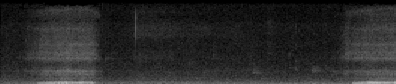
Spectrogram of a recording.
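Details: A female Corgi asleep and tired after a big day at the dog park: two loud, low rattling snores about four seconds apart over room hiss; loud dog snoring.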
